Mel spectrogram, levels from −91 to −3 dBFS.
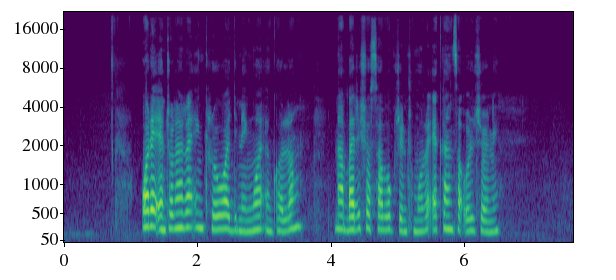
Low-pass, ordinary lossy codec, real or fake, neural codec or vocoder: none; none; fake; vocoder, 44.1 kHz, 128 mel bands, Pupu-Vocoder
